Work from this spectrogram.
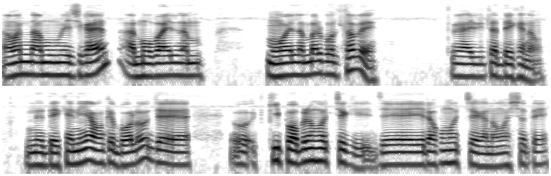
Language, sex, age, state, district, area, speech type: Bengali, male, 18-30, West Bengal, Birbhum, urban, spontaneous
